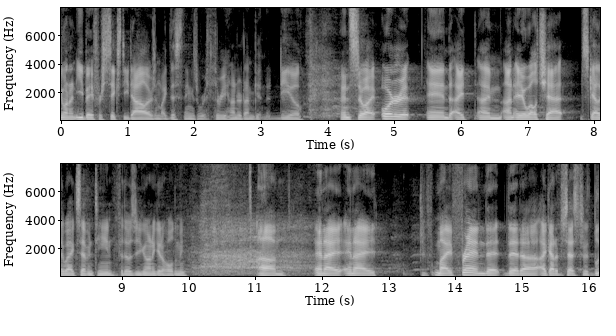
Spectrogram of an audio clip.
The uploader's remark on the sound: You never know what you'll get when audience members step up to the stage. At the "First Denver Anything" Raconteur event.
